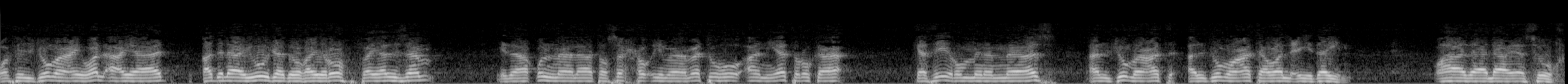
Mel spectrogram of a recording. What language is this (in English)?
Arabic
